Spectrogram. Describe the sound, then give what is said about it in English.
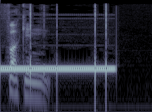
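A telephone dial tone heard while placing a call: a steady, pure mid-pitched tone, briefly mixed at the start with a short burst of voice-like sound and broken by several sharp clicks, then cutting off abruptly. “I'm calling Shawnee Murphy again.”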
